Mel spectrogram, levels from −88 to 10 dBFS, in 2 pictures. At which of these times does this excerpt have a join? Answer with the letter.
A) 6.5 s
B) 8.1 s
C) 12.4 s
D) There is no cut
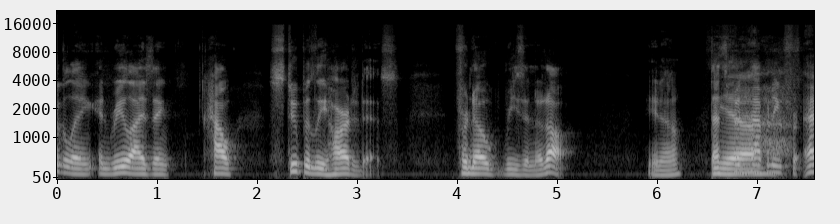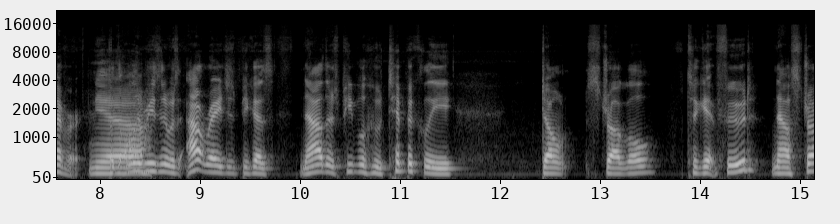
A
